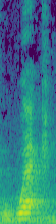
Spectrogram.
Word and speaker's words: Weck: with pressure canning with wick wek all I say it wrong I've got to remember WEC K with wek jars so join us next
